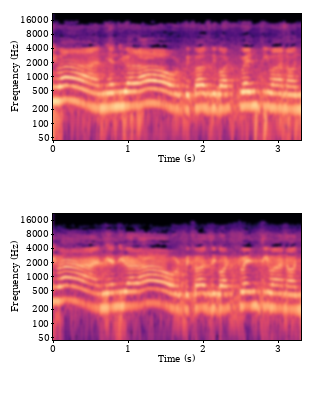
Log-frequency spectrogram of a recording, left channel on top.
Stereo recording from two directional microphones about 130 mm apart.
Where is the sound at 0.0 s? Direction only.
15° left (ahead or behind).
